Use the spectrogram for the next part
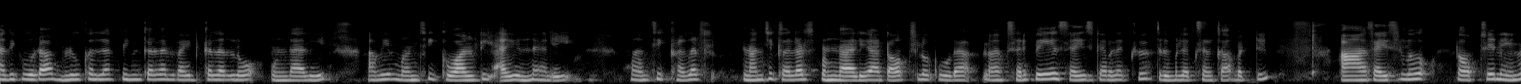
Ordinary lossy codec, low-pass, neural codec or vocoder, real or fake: none; none; codec, 16 kHz, 1 kbps, FreqCodec, larger model; fake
